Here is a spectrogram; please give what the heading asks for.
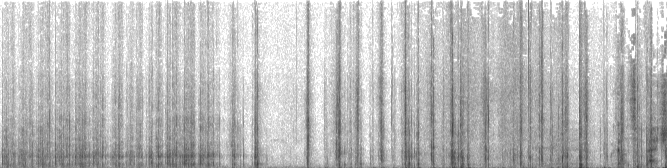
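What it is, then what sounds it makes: Cardboard stock cube box. Fingertips and nails grip, tap and squeeze a small green printed cardboard box of stock cubes. The result is a fast, dense run of dry, crisp papery taps and crinkly rustles, with a short quieter gap near the middle. Sharper, bright clicks punctuate the second half.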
